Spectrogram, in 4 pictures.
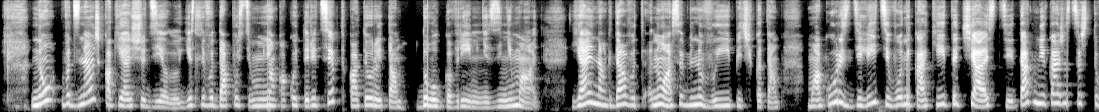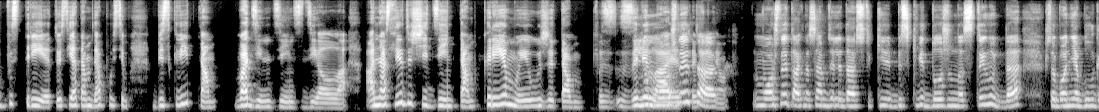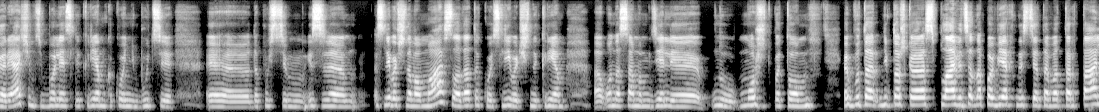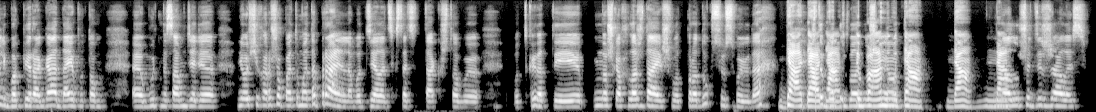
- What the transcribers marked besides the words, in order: other background noise; chuckle
- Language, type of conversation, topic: Russian, podcast, Какие простые блюда вы готовите, когда у вас мало времени?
